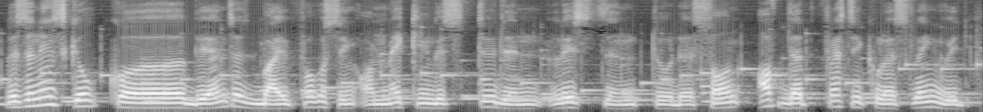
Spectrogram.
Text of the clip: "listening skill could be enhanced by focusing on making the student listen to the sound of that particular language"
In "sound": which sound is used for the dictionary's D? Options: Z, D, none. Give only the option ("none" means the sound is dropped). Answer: none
